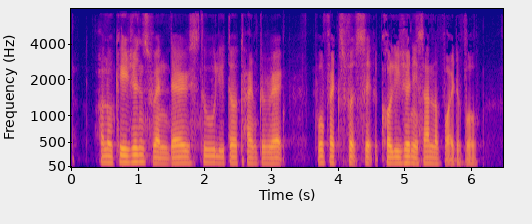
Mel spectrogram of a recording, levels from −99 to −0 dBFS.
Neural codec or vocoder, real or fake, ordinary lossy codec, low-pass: codec, 16 kHz, 8 kbps, FunCodec, trained on Chinese and English, 25 frames a second; fake; AAC, 32 kbps; 7.2 kHz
